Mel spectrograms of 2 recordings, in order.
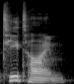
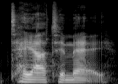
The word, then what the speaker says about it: Teatime: reminds people periodically that his name is pronounced teatime not tea time and that's a running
